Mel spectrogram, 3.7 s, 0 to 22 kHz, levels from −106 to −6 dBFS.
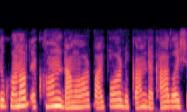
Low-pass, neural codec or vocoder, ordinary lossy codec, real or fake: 7.2 kHz; none; Opus, 24 kbps; real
